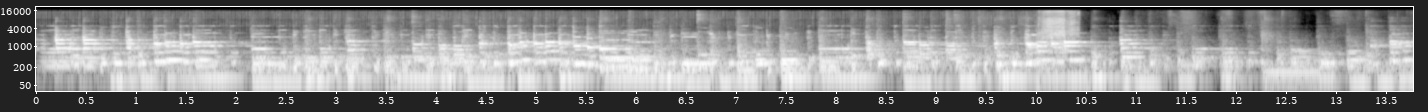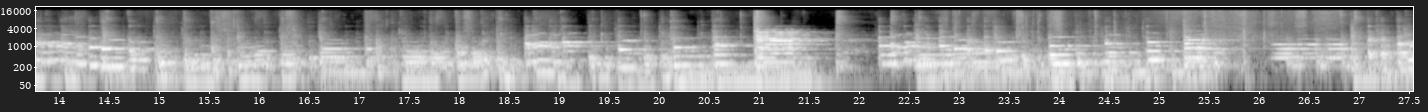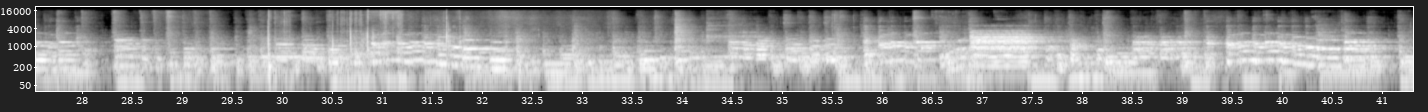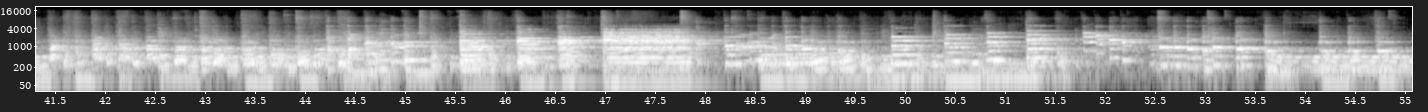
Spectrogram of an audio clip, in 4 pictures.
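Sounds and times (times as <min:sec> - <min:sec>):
organ playing solo: 0:00.0 - 0:11.8, 0:18.6 - 0:25.6, 0:34.5 - 0:41.0, 0:44.6 - 0:55.0.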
